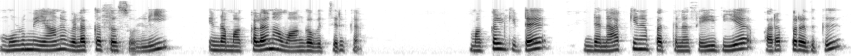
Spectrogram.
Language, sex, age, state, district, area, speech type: Tamil, female, 45-60, Tamil Nadu, Tiruvarur, rural, spontaneous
